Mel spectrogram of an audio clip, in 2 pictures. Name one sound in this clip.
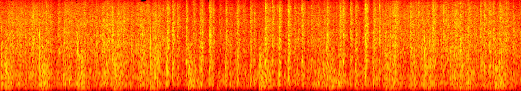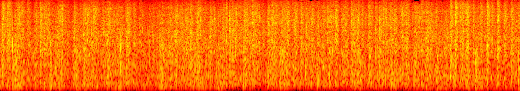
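Many drums pound loudly together in a dense, rapid rolling beat.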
